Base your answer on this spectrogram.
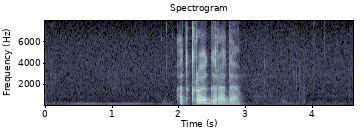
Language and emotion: Russian, neutral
